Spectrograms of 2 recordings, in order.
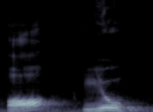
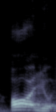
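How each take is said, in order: First: "óleo" split into ó and leo; two separate syllables. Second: Said in the usual way. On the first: Shown as a demonstration. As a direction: say "óleo" in two drawn-out beats. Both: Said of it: "são duas sílabas só".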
